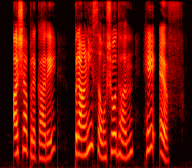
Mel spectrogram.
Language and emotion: Marathi, neutral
